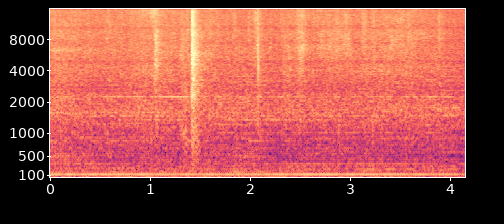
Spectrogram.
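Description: A steady low hum of a running appliance fills the room, with one faint click about a second and a half in.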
